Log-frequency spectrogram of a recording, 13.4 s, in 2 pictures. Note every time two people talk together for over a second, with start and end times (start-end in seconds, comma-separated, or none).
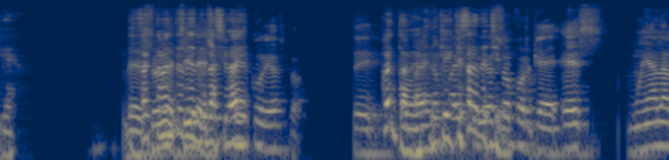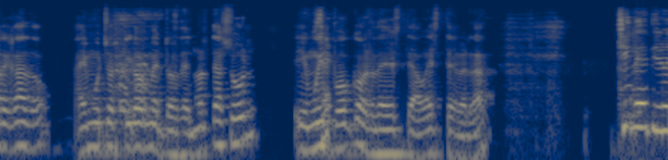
1.3-2.5, 3.8-5.2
